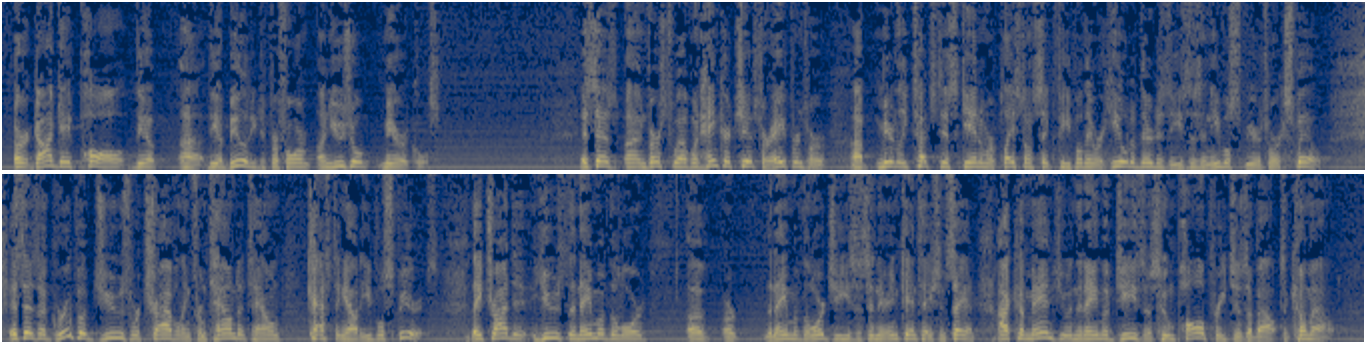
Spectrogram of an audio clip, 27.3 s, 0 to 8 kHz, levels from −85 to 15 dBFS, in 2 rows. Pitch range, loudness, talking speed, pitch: 165-205 Hz, -21 LUFS, 215 wpm, 185 Hz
